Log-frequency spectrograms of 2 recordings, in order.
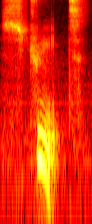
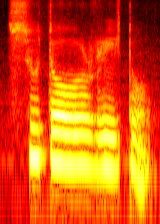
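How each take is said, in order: First: The consonant cluster is said without extra vowels. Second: Vowels are inserted between and after the consonants.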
